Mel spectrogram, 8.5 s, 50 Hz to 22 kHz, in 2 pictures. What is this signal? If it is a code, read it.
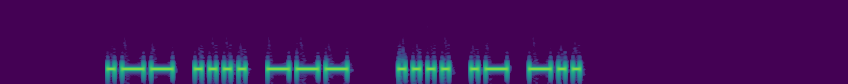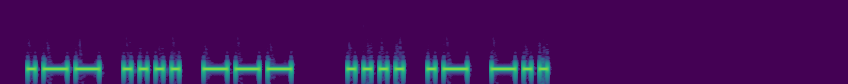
Morse code, heard as a keyed tone, about 31 wpm, 700 Hz. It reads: WHO HAD WHO HAD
